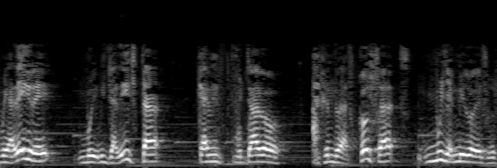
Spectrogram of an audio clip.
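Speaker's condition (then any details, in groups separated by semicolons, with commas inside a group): Down syndrome; present from birth; 43 years old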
